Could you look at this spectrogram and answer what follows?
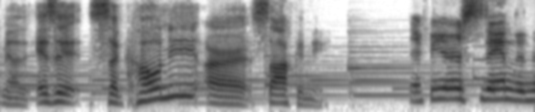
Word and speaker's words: Saucony: I think the correct pronunciation is Saucony, but you know, I mean, like, it's almost like you know better, you should do better. But let's get through the conversation, and I think it's Saucony.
